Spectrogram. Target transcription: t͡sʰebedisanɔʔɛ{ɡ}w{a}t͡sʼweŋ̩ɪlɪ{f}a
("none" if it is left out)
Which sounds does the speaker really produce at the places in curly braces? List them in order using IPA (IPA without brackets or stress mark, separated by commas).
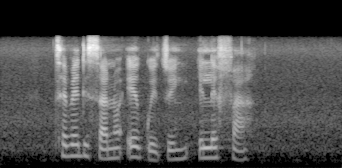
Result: ɡ, e, f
